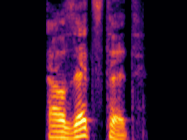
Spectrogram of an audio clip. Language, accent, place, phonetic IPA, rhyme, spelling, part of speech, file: German, Germany, Berlin, [ɛɐ̯ˈzɛt͡stət], -ɛt͡stət, ersetztet, verb, De-ersetztet.ogg
- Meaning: inflection of ersetzen: 1. second-person plural preterite 2. second-person plural subjunctive II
